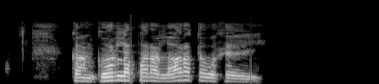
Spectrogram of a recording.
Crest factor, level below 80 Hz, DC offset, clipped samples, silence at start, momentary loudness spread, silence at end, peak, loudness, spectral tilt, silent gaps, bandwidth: 18 dB; -62 dBFS; under 0.1%; under 0.1%; 0.35 s; 13 LU; 1.2 s; 0 dBFS; -15 LUFS; -6 dB/octave; 0.63-0.71 s; 7.8 kHz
